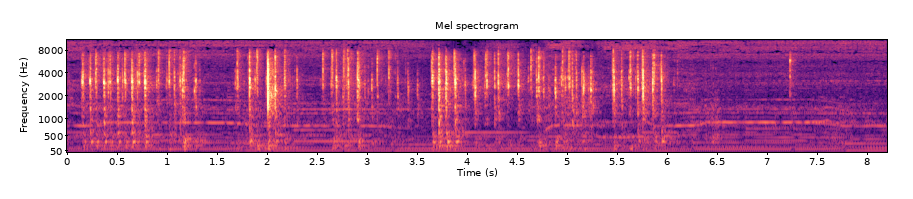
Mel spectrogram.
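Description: Rapid typing on a computer keyboard in several quick bursts of key clicks, stopping about six seconds in. Background music plays underneath.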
